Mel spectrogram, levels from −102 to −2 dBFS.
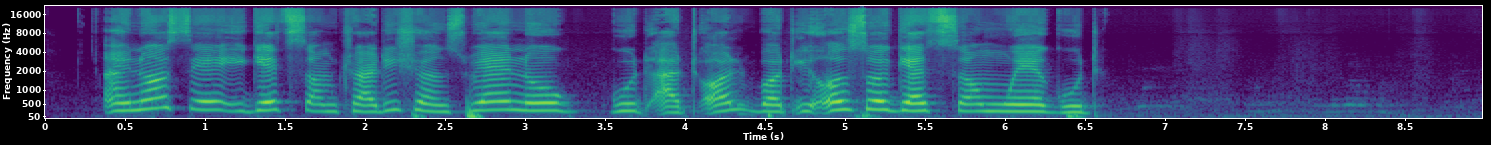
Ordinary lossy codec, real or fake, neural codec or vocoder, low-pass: none; real; none; none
